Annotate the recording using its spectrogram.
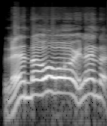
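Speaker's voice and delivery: high, slow, loud far-carrying yell.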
